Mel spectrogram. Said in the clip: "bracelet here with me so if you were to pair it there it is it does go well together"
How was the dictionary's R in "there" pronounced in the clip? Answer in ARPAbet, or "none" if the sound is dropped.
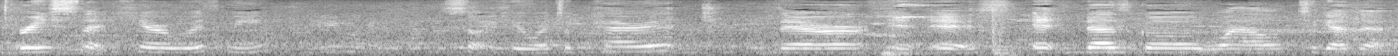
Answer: R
